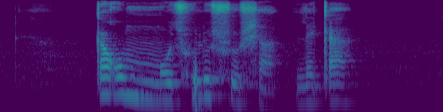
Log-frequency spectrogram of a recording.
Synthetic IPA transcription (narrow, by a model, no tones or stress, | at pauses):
kʼaɣʊm̩mʊt͡ʃʰʊlʊʃʊʃa | lɪkʼa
